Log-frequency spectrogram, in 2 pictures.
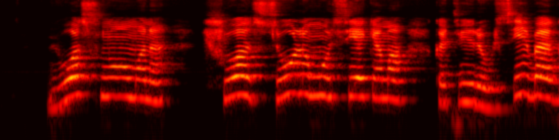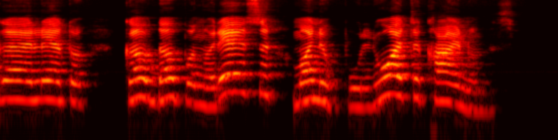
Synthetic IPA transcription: juɔsnuɔmoːnʲɛ | ʃʲuɔsʲuːlʲɪmuːsʲiɛkʲɛmɐkɐt̪ʋʲiːɾʲɛʊsʲiːbʲɛɡɐlʲeːt̪ʊ | ɡɐlˠd̪ɐlpɐnoːɾʲeːjʊsʲɪmɐnʲɪpʊlʲuɔt̪ʲɪkʰɐɪnoːmʲɪs

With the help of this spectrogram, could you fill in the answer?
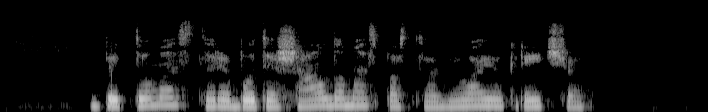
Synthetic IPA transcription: bʲɪt̪ʊmɐst̪ʊɾʲɪbuːt̪ʲɪʃɑˑlˠˑd̪oːmɐspɐst̪ʰoːʋʲuɔjʊkɾʲɛɪt͡ʃʲʊ

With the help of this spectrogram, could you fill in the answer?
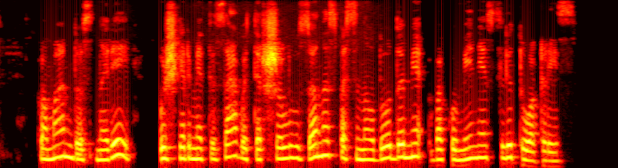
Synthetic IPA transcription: kɔmɑˑnd̪oːsnɐɾʲɛɪ | ʊʒʲɣʲɛɾʲmʲɛt̪ʲɪzɑːʋoːt̪ʲɛɾʃɐlˠuːzɔnɐspɐsʲɪnɒʊd̪oːd̪ɐmʲɪʋɐkʊmʲɪnʲeːslʲɪt̪uɔklʲɛɪs

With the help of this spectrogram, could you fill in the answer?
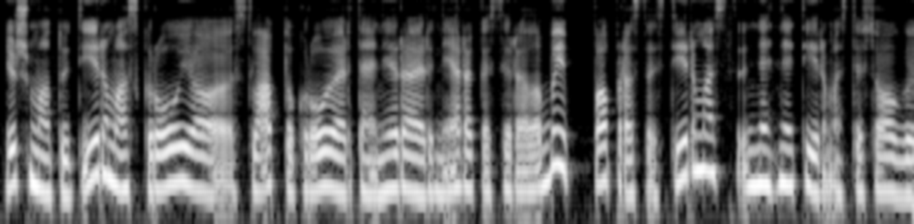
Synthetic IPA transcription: ɪʃmɐt̪ʊt̪ʲiːɾʲɪmɐskɾoʊjoːslˠɑ̰ːpt̪oːkɾoʊjoːɐrt̪ʲɛniːɾɐɐrnʲeːɾɐkɐsiːɾɐ̰lˠɐ̰bɐɪpɑːprɐst̪ɐ̰st̪ʲiːɾʲɪmɐsnʲɛt̪nʲɛt̪ʲiːɾʲɪmɐstʲiɛsʲoːk

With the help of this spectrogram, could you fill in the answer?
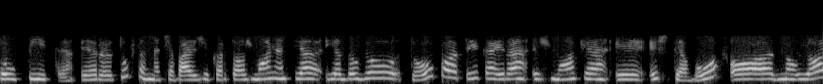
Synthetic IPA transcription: t̪ɐʊpʲiːt̪ʲɪɪɾt̪uːkst̪ɐnt̪ʲmʲɛt͡ʃʲɛpɑːʋʲiːzʲd͡ʒʲʊɪkɐrt̪oːsʒmoːnʲeːsjiɛjiɛd̪ɐʊɡʲɛʊt̪ɐʊpoːt̪ɐɪkɑːiːɾɐɪʃmoːkʲɛɪɪʃt̪ʲeːʋuːoːnɐʊjoː

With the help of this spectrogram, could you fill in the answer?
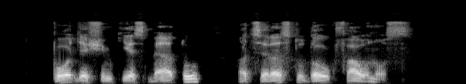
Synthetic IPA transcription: poːd̪ʲɛʃʲɪmʲt̪ʲiɛsmʲæːt̪uː | ɐt̪ʲsʲɪɾɐst̪uːd̪ɒʊkfɑˑʊno̰ːs

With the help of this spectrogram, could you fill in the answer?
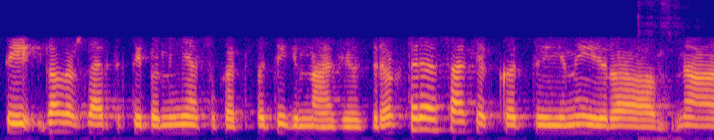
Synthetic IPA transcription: t̪ɐɪɡɐlˠɐʃd̪ɐrt̪ʲɪk̚t̪ɐɪpɐmʲɪnʲeːsʲʊkɐt̪pɐt̪ʲɪɡʲɪmnɑːzʲɪjoːsd̪ʲɪɾʲæːkt̪oːɾʲɛːsɑːkʲeːkɐt̪jɪnɐɪiːɾɐnɐ

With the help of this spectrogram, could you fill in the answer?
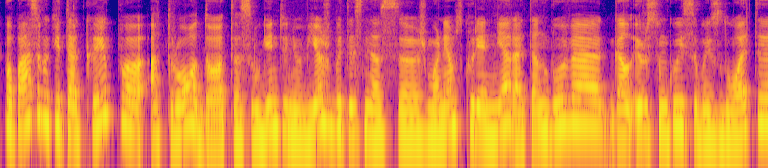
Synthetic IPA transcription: pɐpɑːsɐkoːkʲɪt̪ʲɛkʰɐɪpɐt̪ɾoːd̪oːt̪ɐsɐʊɡʲɪnʲt̪ʲɪnʲuːʋʲiɛʒbʊt̪ʲɪsnʲɛsʒmoːnʲeːmskʊɾʲiɛnʲeːɾɐt̪ʲɛnbʊʋʲɛɡɐlˠʔɪɾsʊŋkʊiːsʲɪʋɐɪzd̪uɔt̪ʲɪ

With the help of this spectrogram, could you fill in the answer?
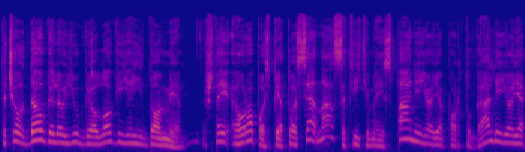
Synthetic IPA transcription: t̪ɐt͡ʃʲɛʊd̪ɐʊɡʲɛlʲoːjuːbʲɪoːlˠoːɡʲɪjɛiːd̪oːmʲɪʃt̪ɐɪʔɛʊɾoːpoːspʲiɛt̪uɔsʲɛnɐsɐkʲiːkʲɪmʲɛɪspɑːnʲɪjoːjɛpoːɾt̪ʊɡɑːlʲɪjoːjɛ

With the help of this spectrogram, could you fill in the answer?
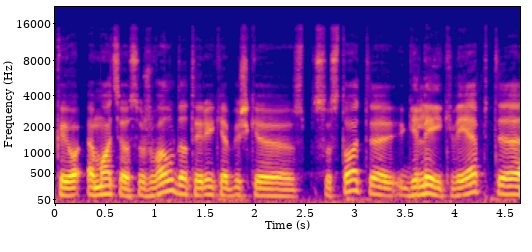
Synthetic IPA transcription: kɐɪjɛmoːtsʲɪjoːsʊʒʋɐlˠd̪ot̪ɐɪɾʲɛɪkʲɛbʲɪʃʲkʲɪsʊst̪oːt̪ʲɪɡʲɪlʲɛɪkʋʲeːpʲt̪ʲɪ

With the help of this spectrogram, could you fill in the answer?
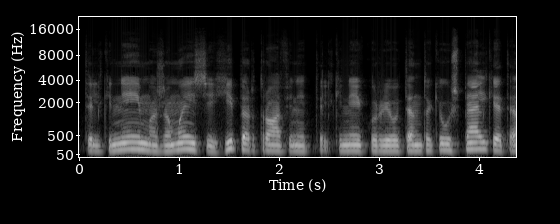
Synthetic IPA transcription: t̪ʲɛlʲkʲɪnʲɛɪmɐʒɐmɐɪsʲɪɣʲipʲɛrt̪ɾoːfʲɪnʲɛɪt̪ʲɛlʲkʲɪnʲɛɪkʊɾjɛʊt̪ʲɛnt̪oːkʲɪʊʃʲpʲɛlʲkʲet̪ʲɛ

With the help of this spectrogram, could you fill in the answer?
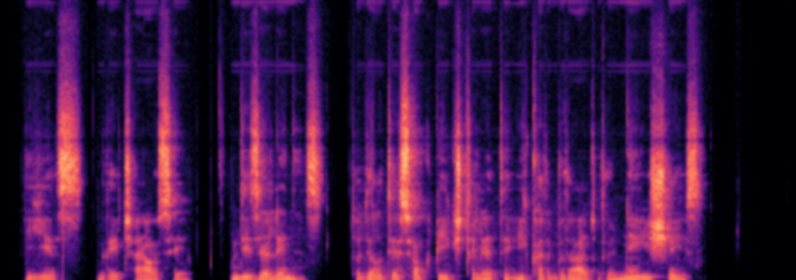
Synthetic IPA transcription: jɪsɡɾʲɛɪt͡ʃʲæˑʊsʲɛɪ | d̪ʲɪzʲɛlʲɪnʲɪs | t̪oːd̪ʲeːlˠt̪ʲiɛsʲoːkpʲiːkʃʲt̪ʲɛlʲiːt̪ʲɪiːkɐɾʲbʲɪɾɑːt̪oɾʲunʲɛɪʃʲɛɪs

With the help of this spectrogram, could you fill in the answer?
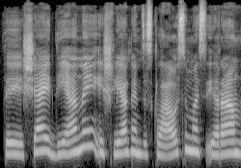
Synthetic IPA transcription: t̪ɐɪʃʲɛɪd̪ʲiɛnɐɪɪʃʲlʲiɛkɐnʲt̪ʲɪsklˠɐʊsʲɪmɐsiːɾɐ

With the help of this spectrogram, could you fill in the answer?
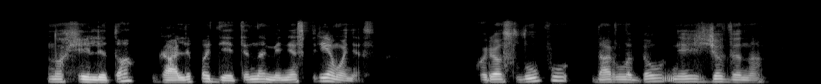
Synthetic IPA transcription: nuɔxʲɛɪlʲɪt̪oː | ɡɑːlʲɪpɐd̪ʲeːt̪ʲɪnɐmʲɪnʲeːspʲɾʲiɛmoːnʲḛːs | kʊɾʲoːslˠuːpuː | d̪ɐɾlˠɐbʲɛʊnʲɛɪʒʲd͡ʒʲoːʋʲɪnɐ

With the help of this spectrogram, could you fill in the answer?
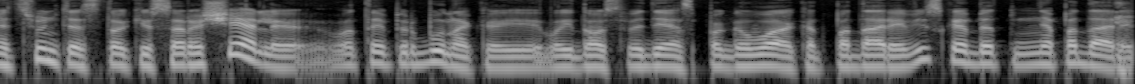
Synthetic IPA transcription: ɐt̪ʲsʲunʲt̪ʲest̪oːkʲɪsɐɾɐʃʲæːlʲɪʋɐt̪ɐɪpɪɾbuːnɐkɐɪlˠɐɪd̪oːsʋʲɛd̪ʲeːjɛspɐɡɐlˠʋoːjɛkɐt̪̚pɐd̪ɑːɾʲeːʋʲiːskɑːbʲɛt̪nʲɛpɐd̪ɑːɾʲeː

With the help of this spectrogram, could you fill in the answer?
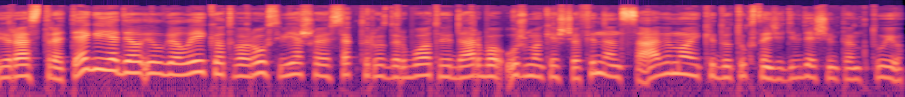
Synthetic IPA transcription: iːɾɐst̪ɾɐt̪ʲæɡʲɪjɛd̪ʲeːlˠɪlˠɡɐlˠɐɪkʲoːt̪ʋɐɾɐʊsʋʲiɛʃoːjoːsʲæːkt̪oːɾʲɛʊsd̪ɐɾbuɔt̪oːjud̪ɐɾboːʔʊʒmoːkʲɛːʃʲt͡ʃʲoːfʲɪnɐnsɑ̰ːʋʲɪmoːɪkʲɪd̪ʊt̪uːkst̪ɐnʲt͡ʃʲɛɪd̪ʲʋʲɪd̪ʲɛʃʲɪmpʲɛŋkt̪uːjʊ

